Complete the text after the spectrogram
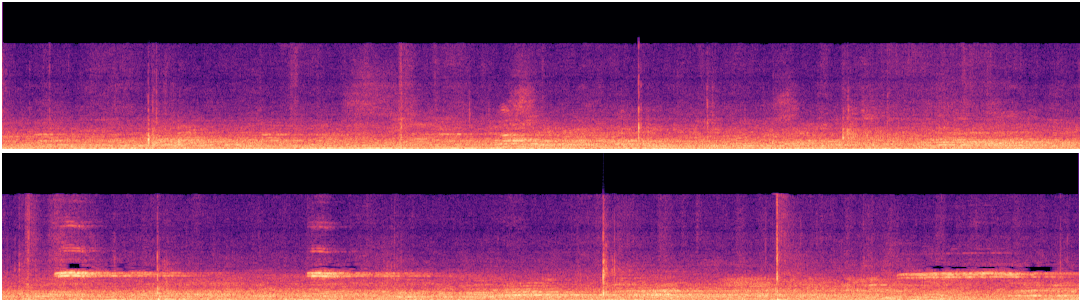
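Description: Several men shout and call out nearby.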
